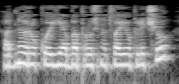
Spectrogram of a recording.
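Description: A man's voice: on the high side, flat delivery, a little mellow, pitched above the performer's own voice, natural voice. A man voicing a flustered, prim woman who pleads in a hurry, in an audiobook on a dull lo-fi recording. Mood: pleading. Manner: hurried and pleading.

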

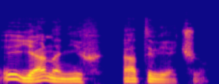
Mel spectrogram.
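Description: A man's voice: fairly low pitch, animated, slow pace, vocal fry, dry recording, exaggerated voice. A man voicing a wry, grumbling male constable who bickers sarcastically with a cat in an audiobook. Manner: dry, sardonic, chatty banter with a cat.

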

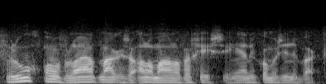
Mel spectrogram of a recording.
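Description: Deep-voiced and a bit bright, a man talks quickly while admonishing someone plainly in the role of a long-serving, principled police detective. He's a radio drama actor, heard through the hiss and noise of an old radio recording.

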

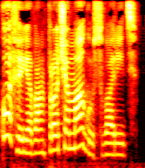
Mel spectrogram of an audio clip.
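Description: A woman's voice: medium pitch, expressive, normal speed, smooth, close to an everyday voice. A woman doing a prim, drawling school secretary. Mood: sweetly. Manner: drawling, precise and commanding.

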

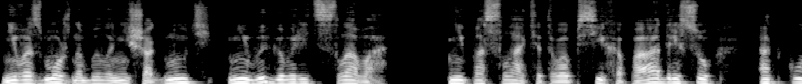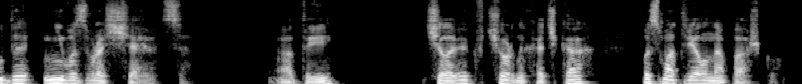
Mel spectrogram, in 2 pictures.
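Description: A man narrating a novel aloud in a scripted, expressive reading. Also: mid-range voice, moderate pace, no room sound, clean studio sound. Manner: expressive reading with acted dialogue. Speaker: audiobook narrator.

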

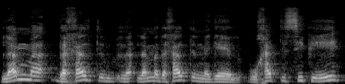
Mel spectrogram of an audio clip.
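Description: Male Egyptian instructor, rapid and rough-edged voice, frank informal advice delivery. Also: on the high side, expressive, a little mellow. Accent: Egyptian Arabic. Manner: blunt, colloquial, repeats points for emphasis. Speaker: accounting certification instructor. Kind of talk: informal advice talk to learners.

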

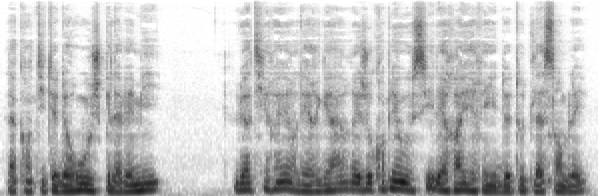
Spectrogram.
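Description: A man narrating a classic novel in a calm, measured reading. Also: on the low side, slightly rough. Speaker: audiobook reader. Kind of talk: scripted narration.

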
